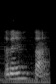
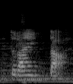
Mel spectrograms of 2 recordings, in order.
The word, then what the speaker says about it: treinta: タガロ語の発音では treinta になりますが、ビサイ語では treinta です。treinta です。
